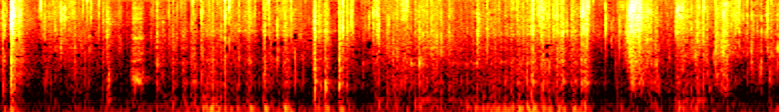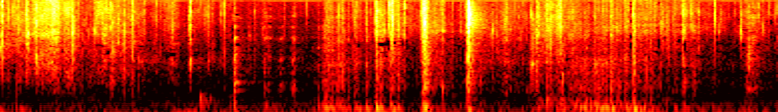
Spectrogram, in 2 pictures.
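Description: A solid cream-coloured dry soap bar with a pink wrapper rim is shaved into thin curls with a flat metal blade held by hand. Dry, bright scraping and crisp crumbly crackles come in quick, uneven strokes, with a soft low rumble beneath.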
